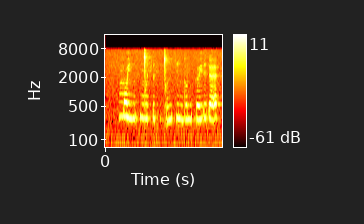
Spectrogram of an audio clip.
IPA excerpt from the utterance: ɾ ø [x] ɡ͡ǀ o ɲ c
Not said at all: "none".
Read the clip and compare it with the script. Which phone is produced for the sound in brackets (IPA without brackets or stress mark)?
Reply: ç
